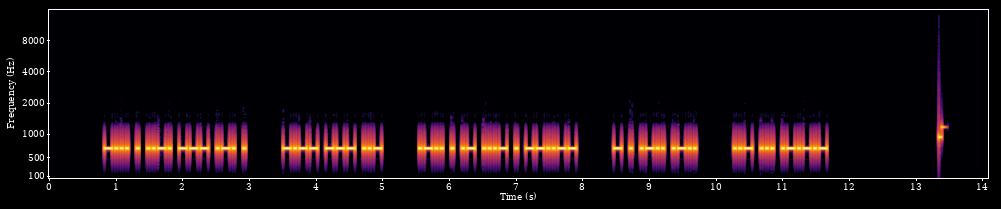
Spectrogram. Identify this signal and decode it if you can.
Morse code, heard as a keyed tone, about 32 wpm, 700 Hz. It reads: BEFORE YOU LEAVE, TELL US.
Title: 2x Word-Spacing - Sentences from Top 400 Words - 30wpm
